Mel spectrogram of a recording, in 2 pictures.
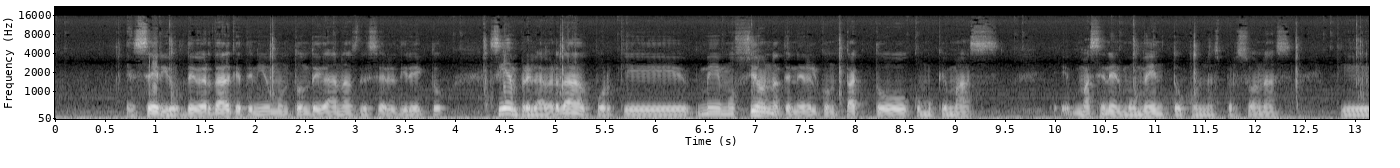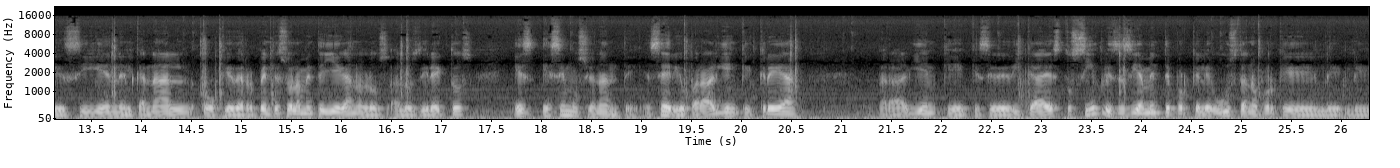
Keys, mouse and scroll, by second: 0.1-1.2 alt+shift+drag, 1.3 alt+shift+middle click, 2.8 alt+shift+click, 4.0 alt+shift+click, 4.4 alt+shift+middle click, 5.6 alt+shift+click, 6.7 alt+shift+click, 7.0 alt+shift+middle click, 8.5 alt+shift+click, 9.6 alt+shift+click, 10.7 alt+shift+click, 10.9 alt+shift+middle click, 11.6 alt+shift+middle click, 12.7 alt+shift+click, 13.1 alt+shift+middle click, 14.4 click, 14.9 ctrl+alt+shift+middle click, 15.8 middle click, 17.2 alt+shift+click, 18.2 alt+shift+click, 19.2 alt+shift+click, 19.5-20.5 alt+shift+middle drag, 21.1 alt+shift+click, 22.6 alt+shift+click, 22.8 alt+shift+middle click, 24.7 alt+shift+click, 25.3 alt+shift+middle click.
